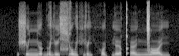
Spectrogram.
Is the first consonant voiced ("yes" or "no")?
no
